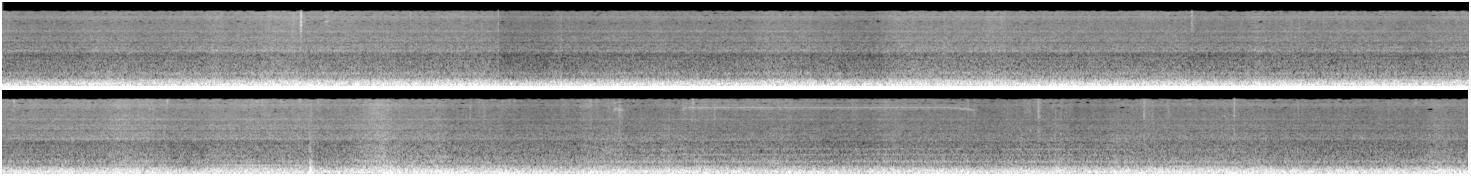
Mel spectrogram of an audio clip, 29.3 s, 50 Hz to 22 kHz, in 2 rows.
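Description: Steady low roar inside the cabin of a Boeing 737-800 on descent: its CFM56-7B turbofan engines and the airflow over the fuselage, heard from a window seat over the wing. A faint high whistle comes in for about three seconds past the middle.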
